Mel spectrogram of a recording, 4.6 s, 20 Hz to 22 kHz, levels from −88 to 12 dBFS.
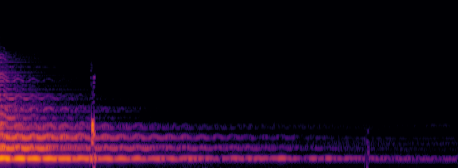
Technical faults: broken MP3 bit reservoir

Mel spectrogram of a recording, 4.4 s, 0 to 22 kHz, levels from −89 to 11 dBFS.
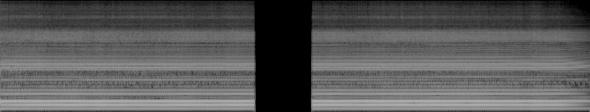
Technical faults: playback stall; time-compressed catch-up

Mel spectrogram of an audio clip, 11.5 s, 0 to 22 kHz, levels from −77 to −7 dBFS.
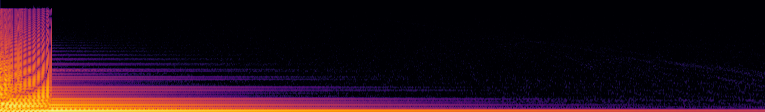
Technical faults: integer overflow

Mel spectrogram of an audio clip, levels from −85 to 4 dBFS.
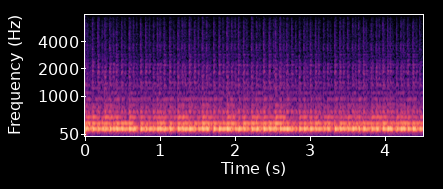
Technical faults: none

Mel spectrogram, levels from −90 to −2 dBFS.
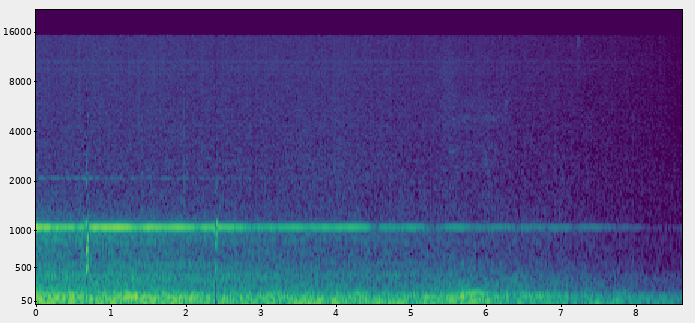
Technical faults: repeated frames

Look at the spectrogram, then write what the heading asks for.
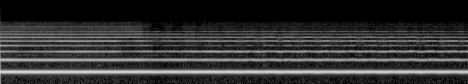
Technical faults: none

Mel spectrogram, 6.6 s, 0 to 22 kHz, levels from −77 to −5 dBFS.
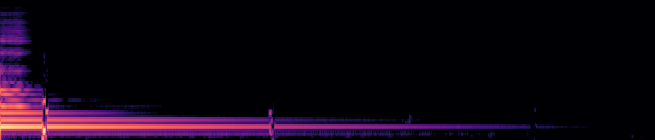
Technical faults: damaged data in a compressed stream

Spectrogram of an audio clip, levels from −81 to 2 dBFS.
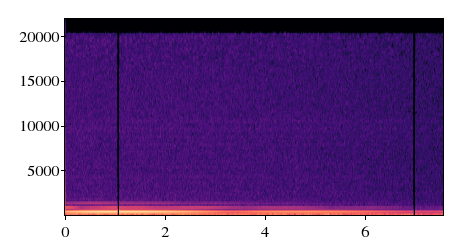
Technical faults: digital broadcast dropout

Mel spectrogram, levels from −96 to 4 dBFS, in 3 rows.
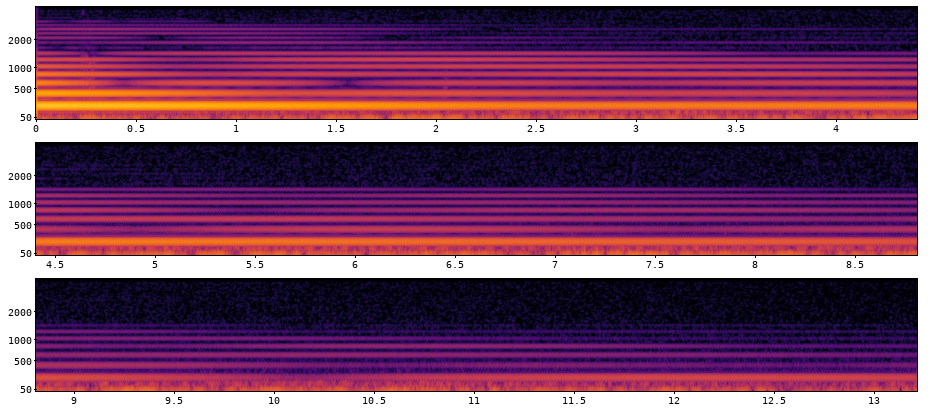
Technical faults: none

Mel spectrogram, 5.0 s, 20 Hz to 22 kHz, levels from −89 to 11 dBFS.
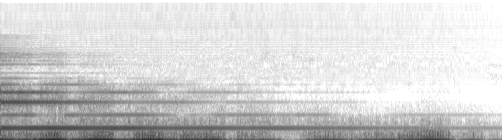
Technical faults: Opus compression

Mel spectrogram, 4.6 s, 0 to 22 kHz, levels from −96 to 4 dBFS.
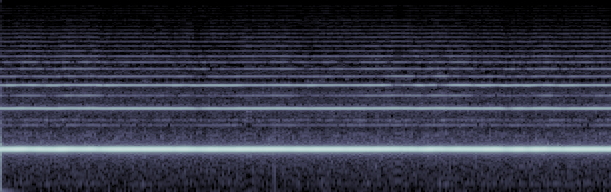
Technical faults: short stall from a late packet

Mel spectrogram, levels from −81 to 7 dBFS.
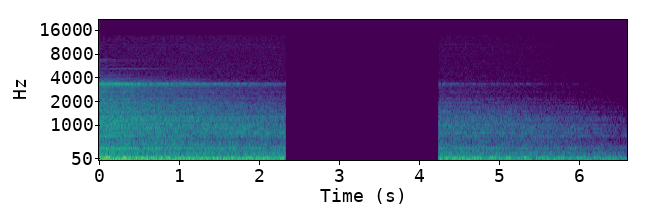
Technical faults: rebuffering stall

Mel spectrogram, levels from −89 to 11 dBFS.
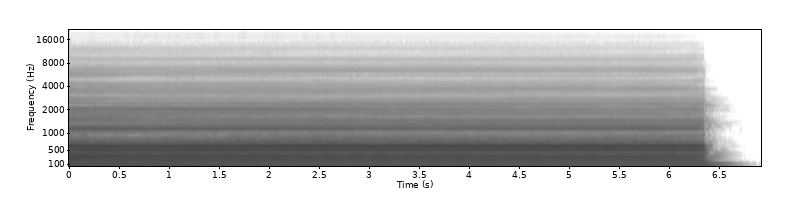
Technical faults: none

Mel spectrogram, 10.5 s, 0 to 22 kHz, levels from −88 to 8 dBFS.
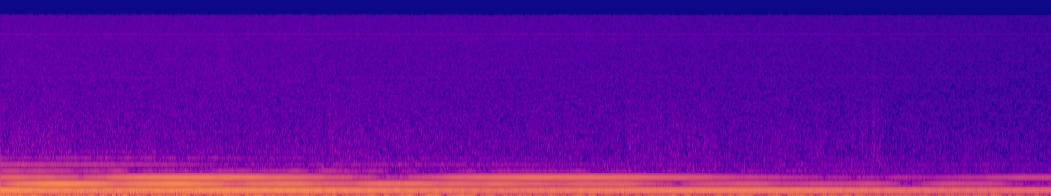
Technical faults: none

